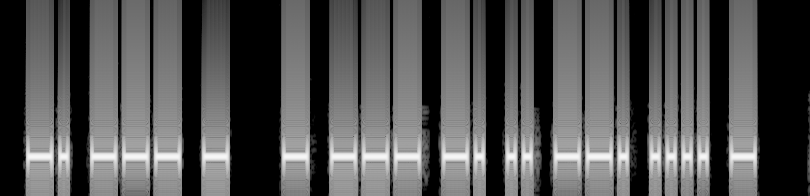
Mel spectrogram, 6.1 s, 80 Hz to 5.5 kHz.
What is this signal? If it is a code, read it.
Morse code, heard as a keyed tone, about 20 wpm, 600 Hz. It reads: NOT TONIGHT
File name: the old man and the sea part 2 20wpm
